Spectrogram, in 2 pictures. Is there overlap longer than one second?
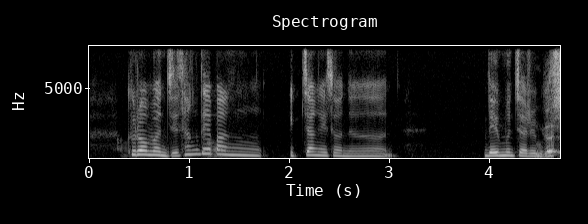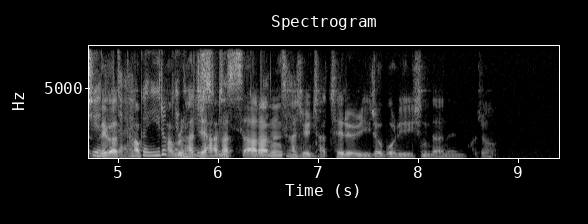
Yes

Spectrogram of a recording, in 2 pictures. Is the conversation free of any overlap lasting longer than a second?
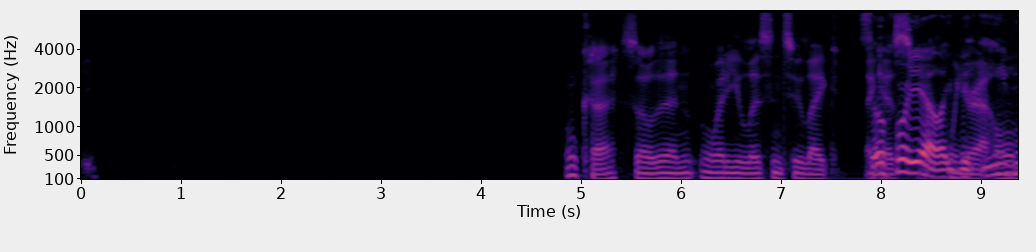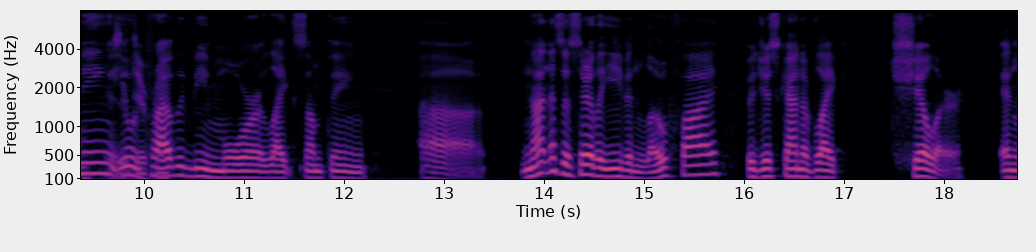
No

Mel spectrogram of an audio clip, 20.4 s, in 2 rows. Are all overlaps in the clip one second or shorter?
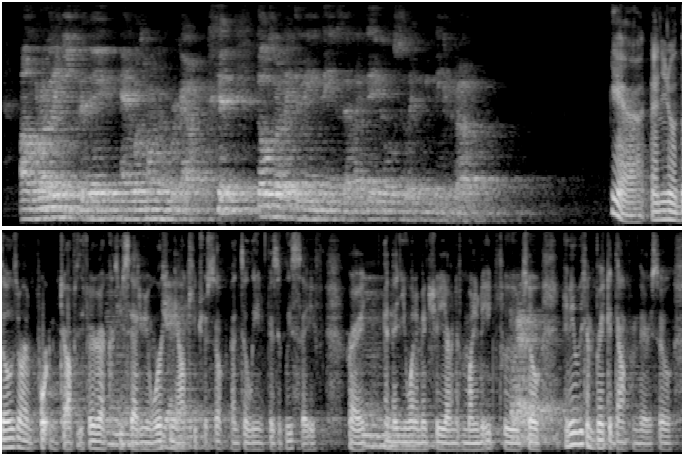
Yes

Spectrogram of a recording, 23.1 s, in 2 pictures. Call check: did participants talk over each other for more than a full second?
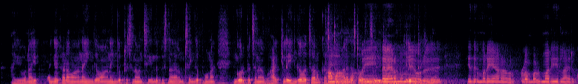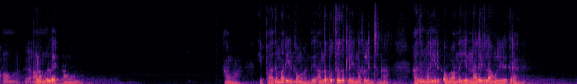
Yes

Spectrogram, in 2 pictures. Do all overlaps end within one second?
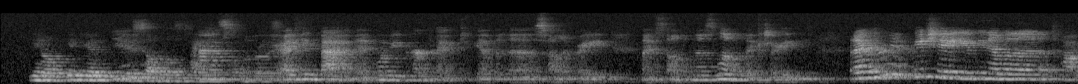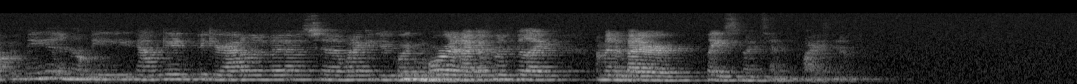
No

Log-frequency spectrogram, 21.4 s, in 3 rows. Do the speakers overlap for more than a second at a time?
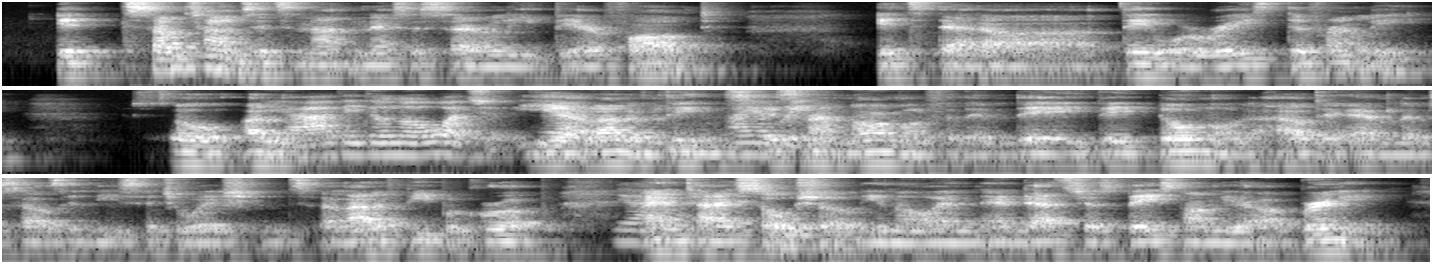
Yes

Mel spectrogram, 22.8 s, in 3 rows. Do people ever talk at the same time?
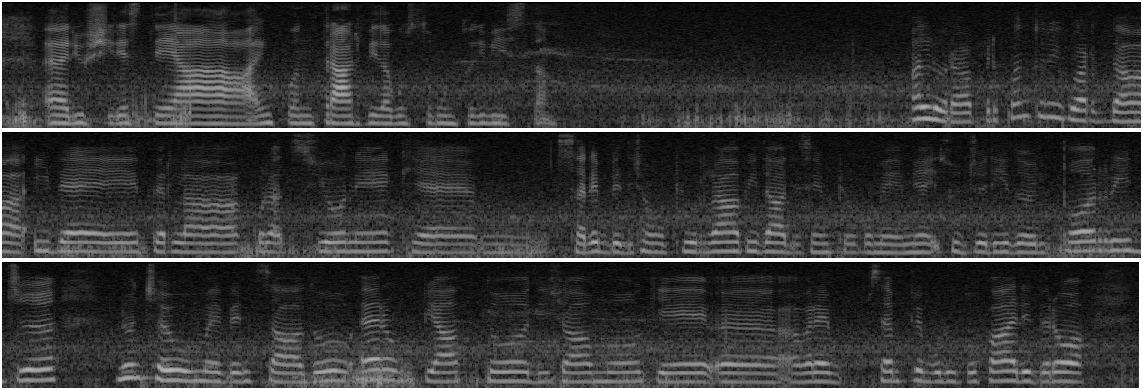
No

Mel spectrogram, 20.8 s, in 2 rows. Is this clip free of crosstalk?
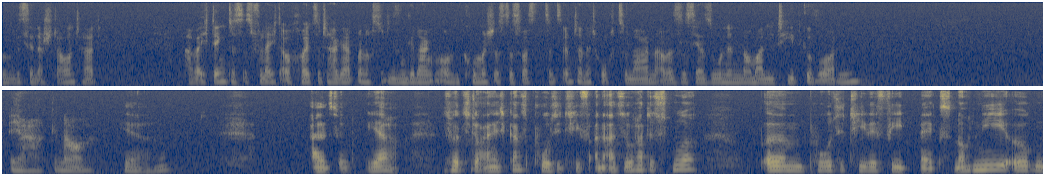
Yes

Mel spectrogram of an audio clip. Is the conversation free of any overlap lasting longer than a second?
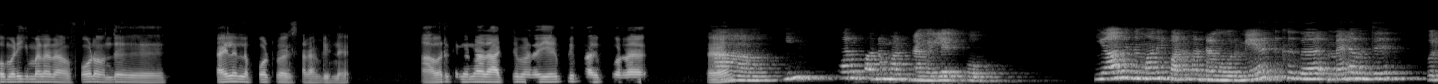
Yes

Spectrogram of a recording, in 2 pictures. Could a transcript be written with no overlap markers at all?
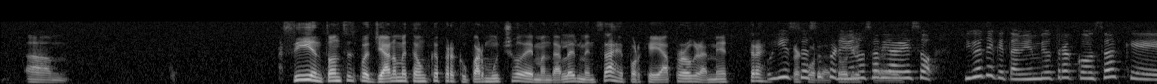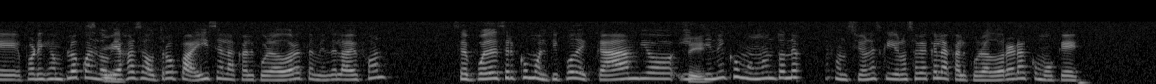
No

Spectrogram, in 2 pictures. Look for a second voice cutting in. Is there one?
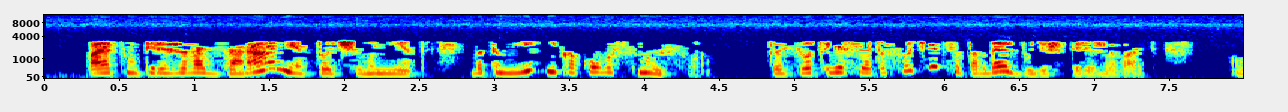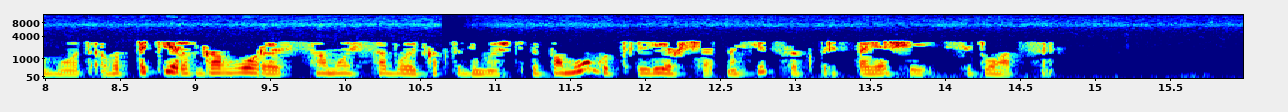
No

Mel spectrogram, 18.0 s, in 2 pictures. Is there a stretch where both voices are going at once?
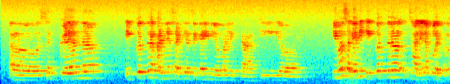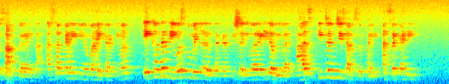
No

